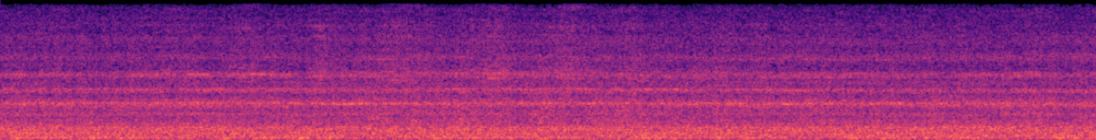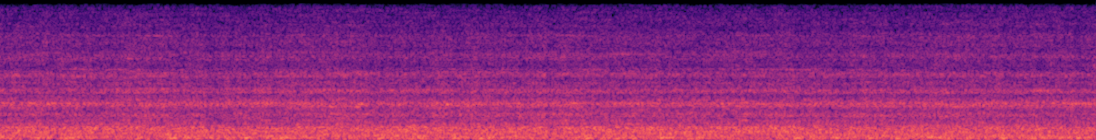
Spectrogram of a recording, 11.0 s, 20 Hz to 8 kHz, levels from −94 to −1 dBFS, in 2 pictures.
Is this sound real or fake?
real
